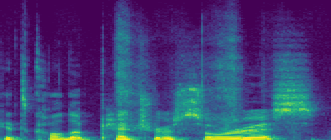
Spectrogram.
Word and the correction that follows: pterosaur: No, it's a pterosaurus. Sorry, pet. – Yeah, you never pronounce those P's.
